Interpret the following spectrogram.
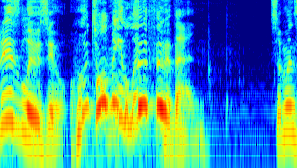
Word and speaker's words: Luzu: In that giving Luzu is pronounced Luthu.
